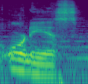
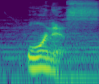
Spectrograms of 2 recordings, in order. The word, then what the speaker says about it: Ornus: And the Orb of Orneus is a legendary relic. Ornus, not Orneus. Why do I keep saying Orneus? It's Ornus.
